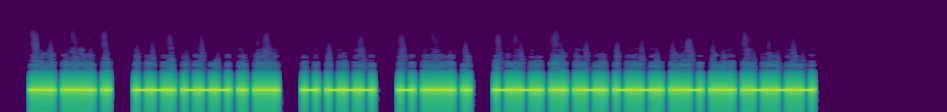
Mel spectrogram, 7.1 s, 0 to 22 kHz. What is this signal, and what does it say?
Morse code, heard as a keyed tone, about 40 wpm, 700 Hz. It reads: SHE GOES TO THE CIRCUS.
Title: Easy Phrases 40wpm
